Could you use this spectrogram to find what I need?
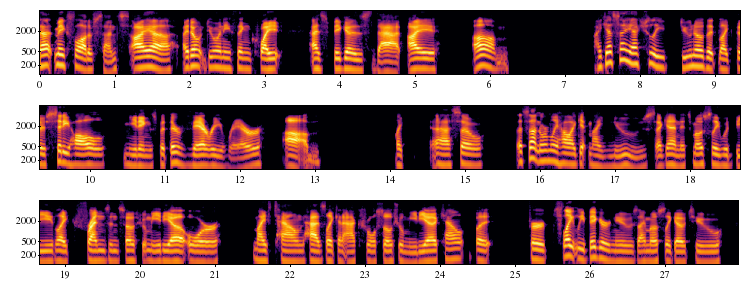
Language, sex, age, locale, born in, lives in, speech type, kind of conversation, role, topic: English, male, 20-24, en-US, United States, United States, conversation, unstructured, none, What are your go-to ways to stay informed and engaged with your local government?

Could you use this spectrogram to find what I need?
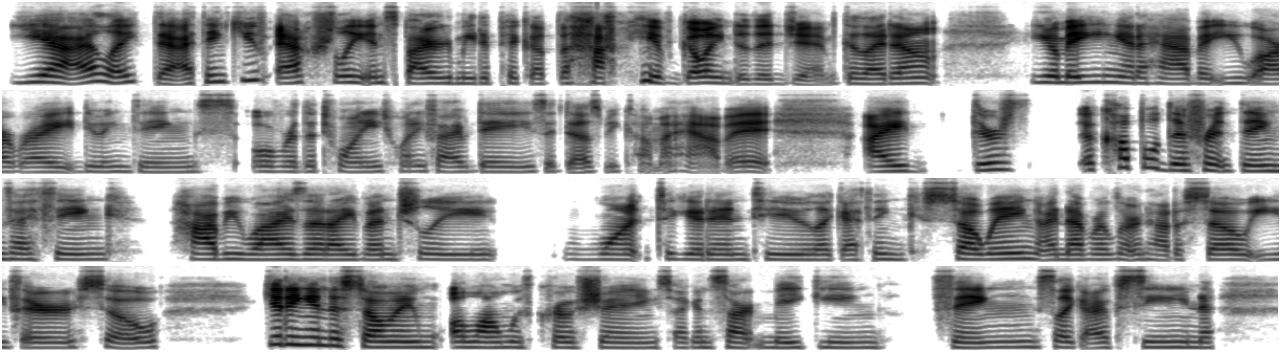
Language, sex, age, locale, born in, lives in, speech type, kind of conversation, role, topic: English, female, 30-34, en-US, United States, United States, conversation, unstructured, none, How can you convince someone to give a hobby a fair chance?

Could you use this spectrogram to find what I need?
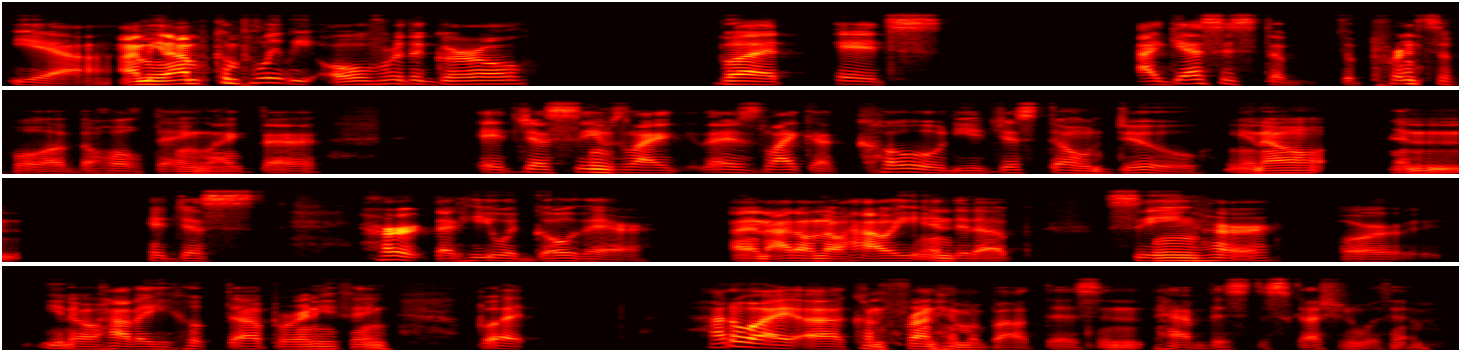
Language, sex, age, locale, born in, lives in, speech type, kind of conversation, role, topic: English, male, 55-59, en-US, United States, United States, conversation, advice, user, How can I heal and decide whether to repair my friendship after a betrayal?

